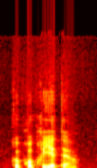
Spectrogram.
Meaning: coowner
- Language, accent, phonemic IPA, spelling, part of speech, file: French, France, /kɔ.pʁɔ.pʁi.je.tɛʁ/, copropriétaire, noun, LL-Q150 (fra)-copropriétaire.wav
